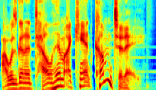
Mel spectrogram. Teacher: A native speaker emphasizes was, tell, can't, today. Everything else gets compressed. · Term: stress and rhythm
